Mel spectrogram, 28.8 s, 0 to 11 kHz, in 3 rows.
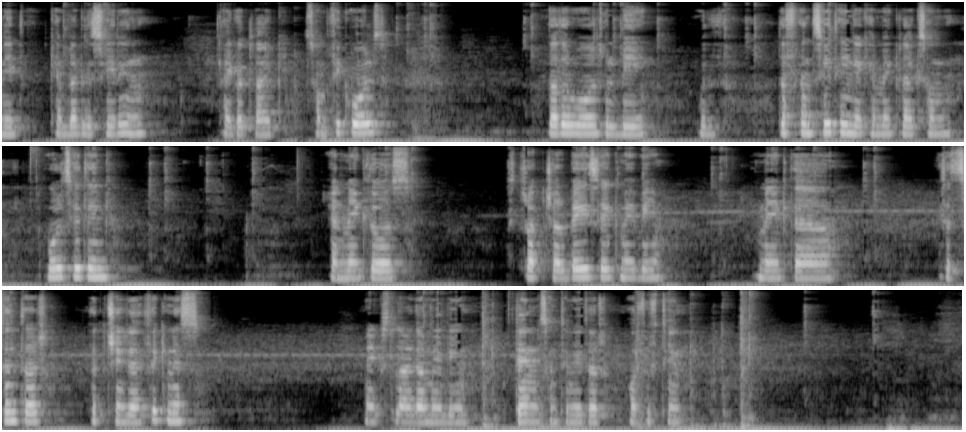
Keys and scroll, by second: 24.0 0, 24.6 ., 25.6 1, 26.3 5, 26.6 Return.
